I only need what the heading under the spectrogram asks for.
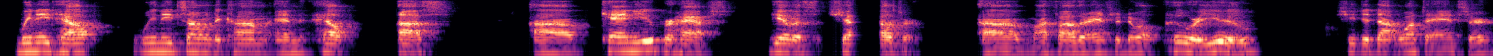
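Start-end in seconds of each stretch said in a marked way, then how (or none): none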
